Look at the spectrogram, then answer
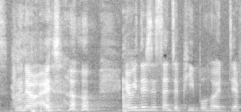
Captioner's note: laughs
